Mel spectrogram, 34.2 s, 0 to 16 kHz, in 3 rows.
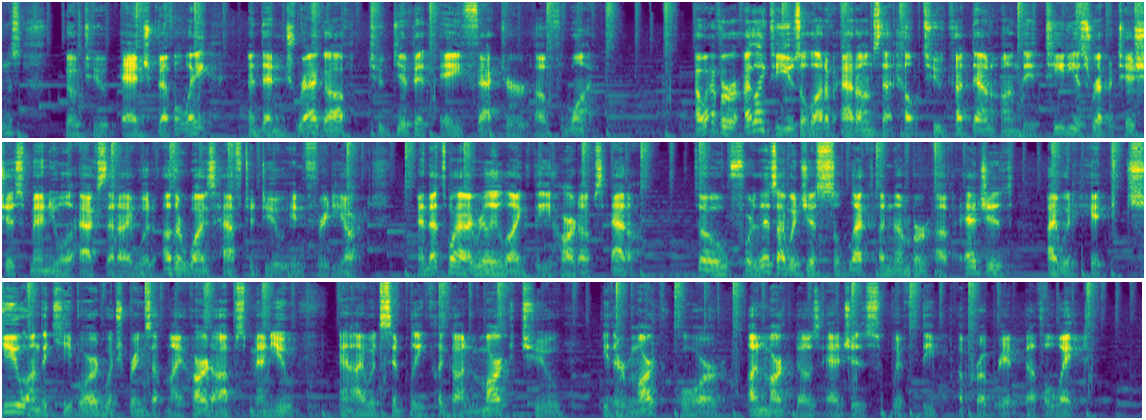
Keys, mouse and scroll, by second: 6.3 click, 19.8 alt+click, 20.9 alt+shift+click, 22.5 q, 29.4 q, 31.0 scroll up 1, 31.4 middle click.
